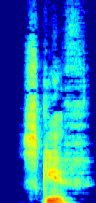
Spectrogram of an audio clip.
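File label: "skiff" English, Australian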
